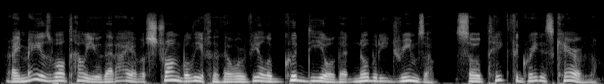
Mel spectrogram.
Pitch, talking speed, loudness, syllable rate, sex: 140 Hz, 300 wpm, -18 LUFS, 6.1 syllables/s, male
